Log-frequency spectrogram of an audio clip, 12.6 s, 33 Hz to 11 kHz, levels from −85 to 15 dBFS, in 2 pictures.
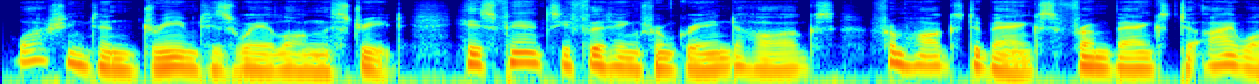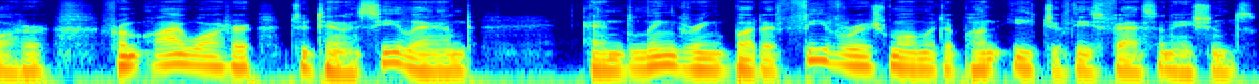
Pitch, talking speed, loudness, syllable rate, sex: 100 Hz, 190 wpm, -18 LUFS, 5.5 syllables/s, male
